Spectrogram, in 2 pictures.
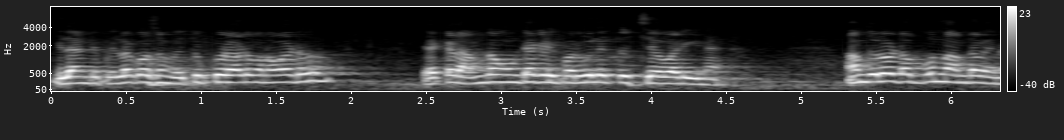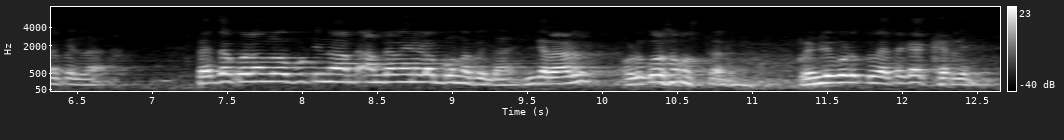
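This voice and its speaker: A man's voice: high voice, fast. An older man giving a devotional discourse, explaining a hymn line by line, repeating phrases and chanting verses. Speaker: religious discourse speaker. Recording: roomy, dull lo-fi recording with faint noise.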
